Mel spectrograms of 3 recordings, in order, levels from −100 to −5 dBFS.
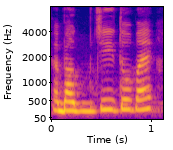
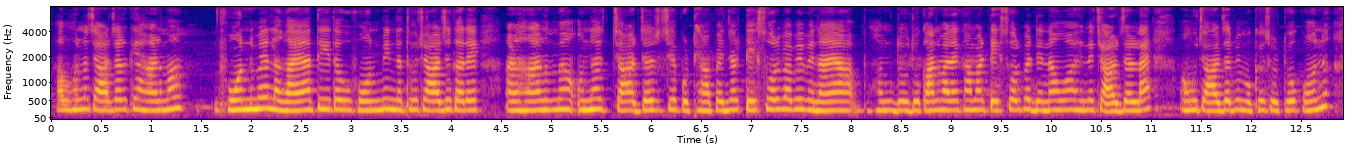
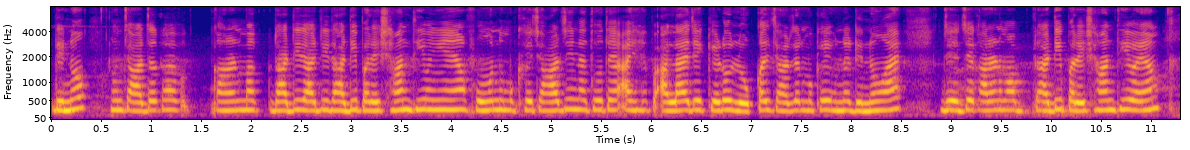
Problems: constant background noise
